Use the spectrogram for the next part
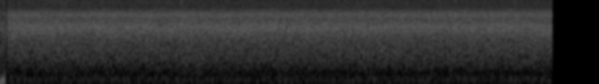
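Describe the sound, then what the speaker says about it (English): A waterfall on the Overland Track rages after a night of heavy rain, a dense, constant broadband roar that is steady and unbroken until it cuts off near the end, with no voices. "You can hear the waterfall in the background raging on"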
